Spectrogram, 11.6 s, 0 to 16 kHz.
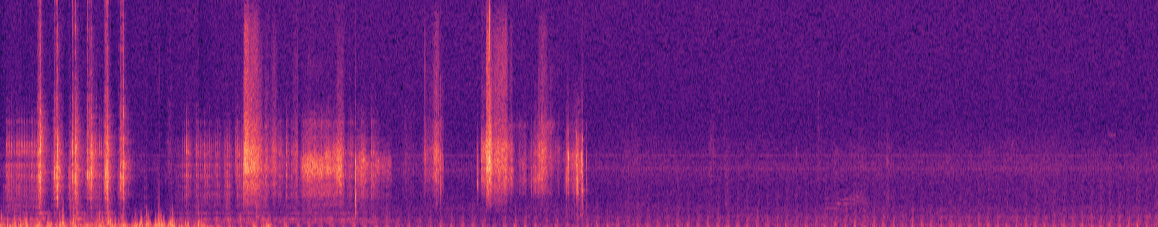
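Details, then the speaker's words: Early-1980s Sears ceiling fan made by Emerson, 54" span, plastic blades on 15-degree irons, three-speed: a few clicks, then a soft, even running moan with a steady beat. The motor sounds normal. "motor has a slight running moan to it which i think is cool"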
